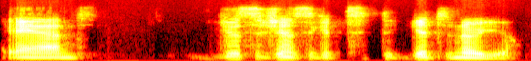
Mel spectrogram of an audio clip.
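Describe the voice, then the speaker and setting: A middle-aged man hosts a casual interview, talking quickly. His headset sound is dry and a little dull, as on a video call. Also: lowish voice, fairly even intonation, fairly bright tone, no echo. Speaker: interview host. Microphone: headset, close and dry.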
